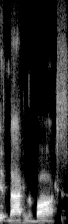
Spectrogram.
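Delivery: ordinary talk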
